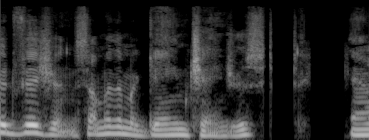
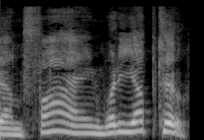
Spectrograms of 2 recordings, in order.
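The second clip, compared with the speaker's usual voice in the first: bright, high brush-off of the question; the usual chipper deflection; breezy brush-off; 7 semitones higher than usual. Retold or imitated. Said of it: "And I would usually say".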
